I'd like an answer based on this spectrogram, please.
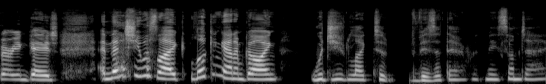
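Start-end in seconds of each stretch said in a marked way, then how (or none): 3.1-5.5 mock flirty robot voice, quieter. Telling how a female robot flirted with her husband, imitating a robot's flirty tone. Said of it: "started flirting with him".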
